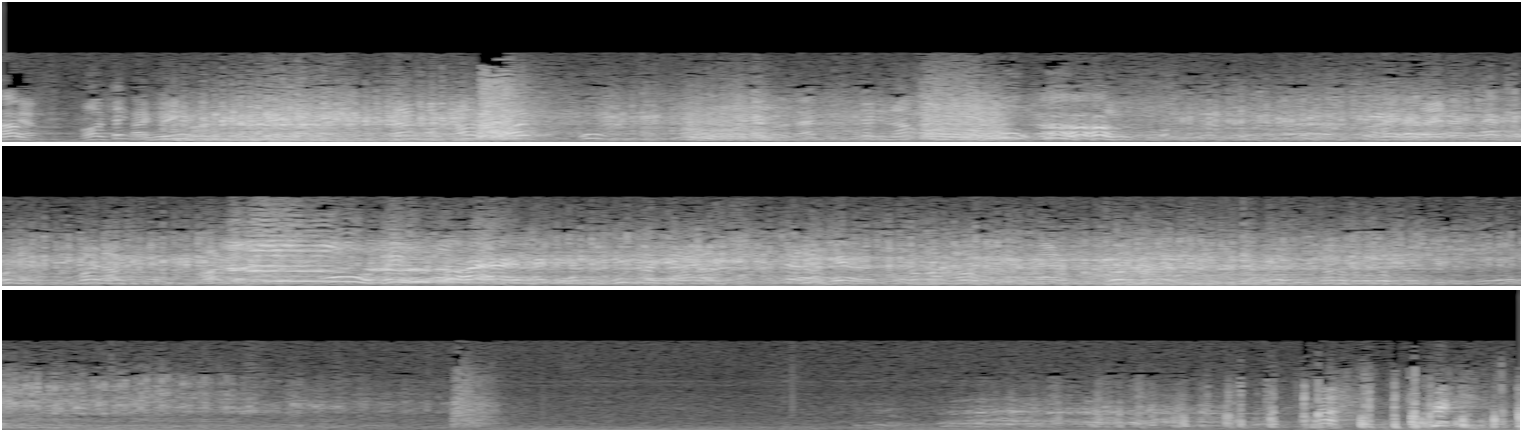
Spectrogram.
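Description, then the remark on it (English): A taxi engine idles with a steady low rumble as everybody gets in, beneath a busy wash of indistinct voices and movement, which fades briefly near the end before picking back up. “Taxi. Right, everybody in.”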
